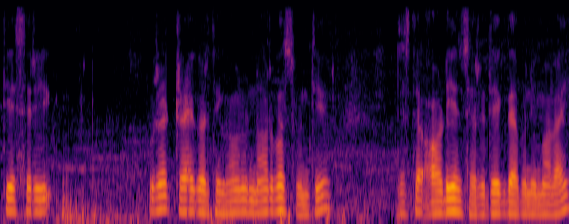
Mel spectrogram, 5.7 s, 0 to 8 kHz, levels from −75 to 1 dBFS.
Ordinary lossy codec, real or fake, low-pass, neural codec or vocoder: none; fake; 7.2 kHz; vocoder, 22.05 kHz, 80 mel bands, WaveNeXt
